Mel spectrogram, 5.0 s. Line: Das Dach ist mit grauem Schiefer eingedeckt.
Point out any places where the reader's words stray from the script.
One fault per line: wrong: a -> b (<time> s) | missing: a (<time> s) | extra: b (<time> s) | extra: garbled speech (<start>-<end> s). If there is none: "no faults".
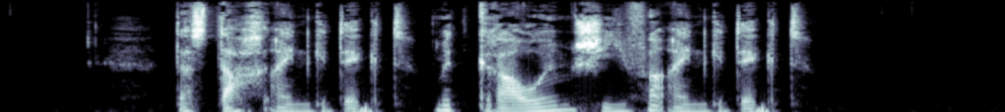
wrong: ist -> eingedeckt (1.4 s)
